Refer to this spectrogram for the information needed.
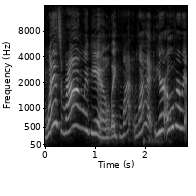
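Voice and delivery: high-pitched mock exasperation, imitating family; exasperated family. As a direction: throw up your hands at her fuss, mocking. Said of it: "And then my family's like".

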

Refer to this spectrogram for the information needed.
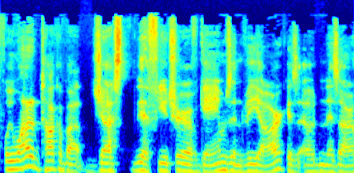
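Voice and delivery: normal talking voice

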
